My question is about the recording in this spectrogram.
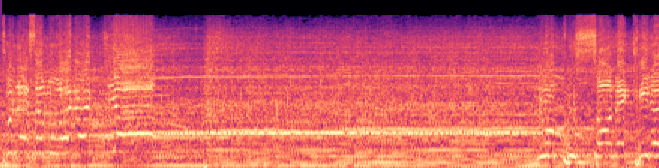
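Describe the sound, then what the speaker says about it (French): A church congregation of God's lovers shouting and crying out loudly with joy in a dense, sustained roar of voices, joined by a long held shout and backed by steady sound. "Nous poussons des cris de joie à l'amoureux de nos vies."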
